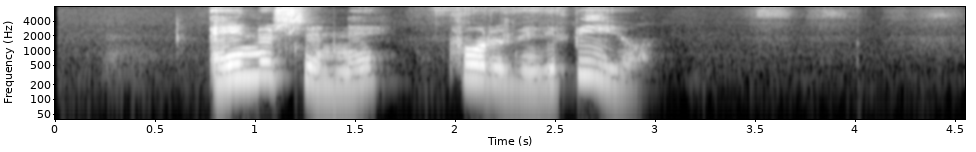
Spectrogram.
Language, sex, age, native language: Icelandic, female, 40-49, Icelandic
